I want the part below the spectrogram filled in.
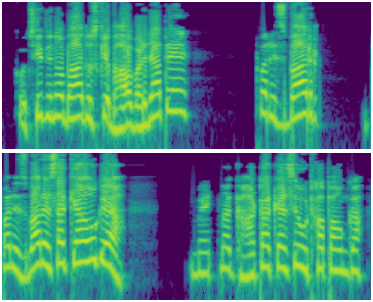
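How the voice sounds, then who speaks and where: Excitable, grasping merchant husband played by a male actor, high voice, melodramatic delivery, dry storybook recording. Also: no echo. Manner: melodramatic, emphatic. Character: excitable greedy merchant husband, prone to despair.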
